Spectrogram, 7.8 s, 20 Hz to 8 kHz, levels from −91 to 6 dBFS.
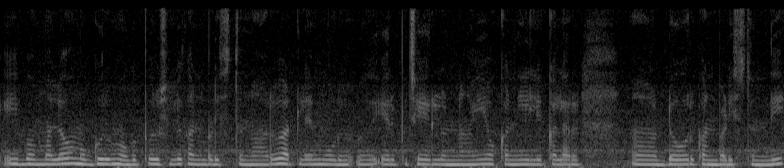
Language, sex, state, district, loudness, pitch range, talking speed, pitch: Telugu, female, Andhra Pradesh, Anantapur, -39 LUFS, 210-225 Hz, 140 wpm, 215 Hz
